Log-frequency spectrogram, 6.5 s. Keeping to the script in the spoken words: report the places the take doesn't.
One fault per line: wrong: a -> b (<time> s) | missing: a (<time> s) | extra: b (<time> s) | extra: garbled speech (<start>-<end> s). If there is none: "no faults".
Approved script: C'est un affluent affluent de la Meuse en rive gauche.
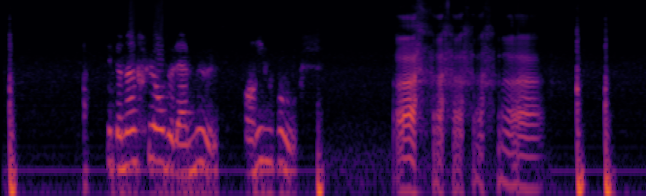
missing: affluent (1.7 s)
